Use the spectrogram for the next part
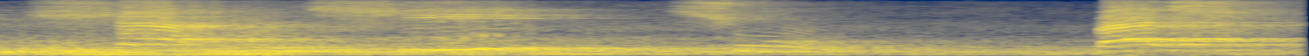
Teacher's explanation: Tafashi itu adalah berhamburannya udara di dalam rongga mulut, atau berhamburannya angin di dalam rongga mulut. · Seperti yang pernah dijelaskan sebelum-sebelumnya, istifal dan infitah itu adalah kondisi lidah sejajar berada di bawah, tidak boleh dinaikkan, tidak boleh shin ditebalkan suaranya, karena shin tidak memiliki sifat yang isti'ala, lawan kata daripada istifal.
